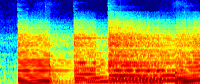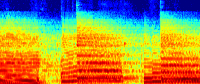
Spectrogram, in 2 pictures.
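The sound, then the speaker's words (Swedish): An electric guitar played straight into the amp with no pedals strums five loud chords, each ringing out and sustaining before the next, alone with no talk. “Så här låter gitarren då bara rakt in.”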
